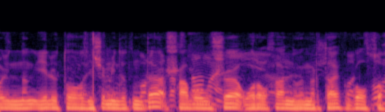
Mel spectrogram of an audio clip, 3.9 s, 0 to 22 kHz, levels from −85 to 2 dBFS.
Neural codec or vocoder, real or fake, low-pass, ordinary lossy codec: none; real; none; none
